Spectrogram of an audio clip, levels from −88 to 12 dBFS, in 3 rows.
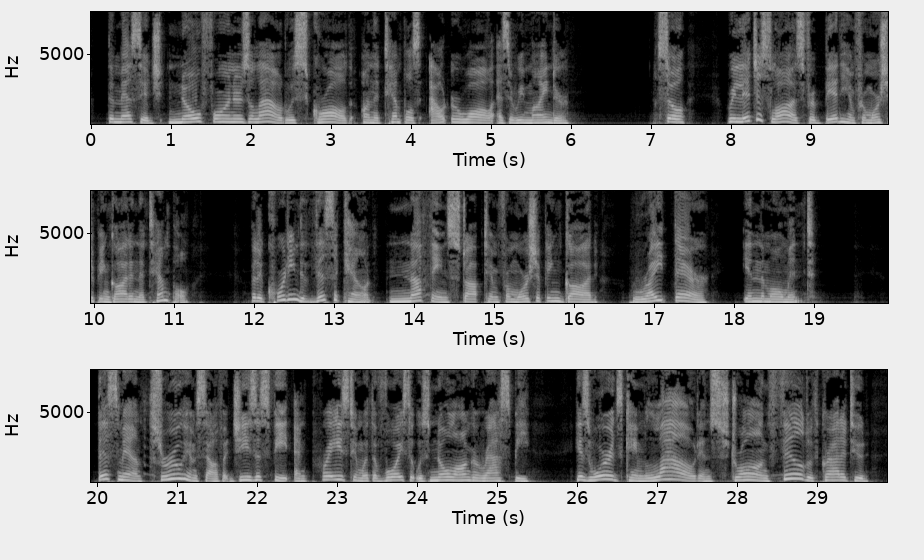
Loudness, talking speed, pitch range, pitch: -19 LUFS, 140 wpm, 170-225 Hz, 190 Hz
